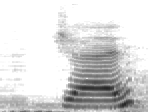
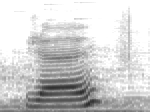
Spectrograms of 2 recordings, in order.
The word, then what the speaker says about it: 人: So the initial sound is zh, okay? Your tongue curl and your lips like this and your tongue curls like that, okay? Zh, okay. En is n sound like n.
